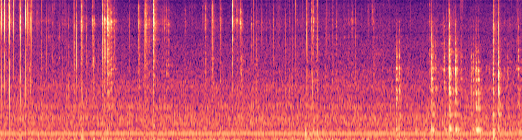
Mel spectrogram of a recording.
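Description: An orange silicone-coated balloon whisk with a metal handle has its wires tapped and plucked with long nails and fingertips, first held in hand and then lying on a table. Quick, bright clicks and soft ticks come in irregular bursts with almost no ring, over a steady low hum.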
